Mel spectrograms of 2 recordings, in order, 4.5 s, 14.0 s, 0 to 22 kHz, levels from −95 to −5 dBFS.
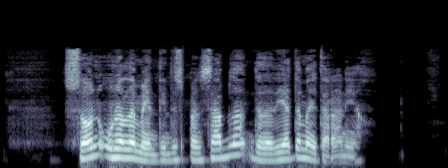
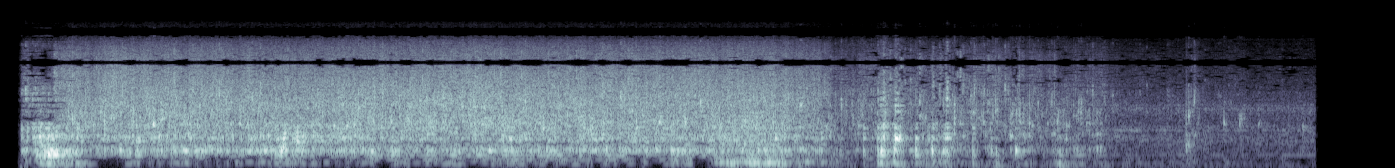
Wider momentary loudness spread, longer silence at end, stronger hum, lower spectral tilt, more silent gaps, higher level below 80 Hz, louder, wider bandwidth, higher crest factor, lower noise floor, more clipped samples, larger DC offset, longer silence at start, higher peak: about the same, 14 LU vs 16 LU; about the same, 0.85 s vs 0.85 s; neither; first, -5.5 dB/octave vs -3.5 dB/octave; neither; second, -62 dBFS vs -46 dBFS; about the same, -19 LUFS vs -20 LUFS; second, 7.8 kHz vs 10.5 kHz; about the same, 18 dB vs 20 dB; first, -61 dBFS vs -47 dBFS; neither; neither; first, 0.65 s vs 0.2 s; about the same, -2 dBFS vs -2 dBFS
